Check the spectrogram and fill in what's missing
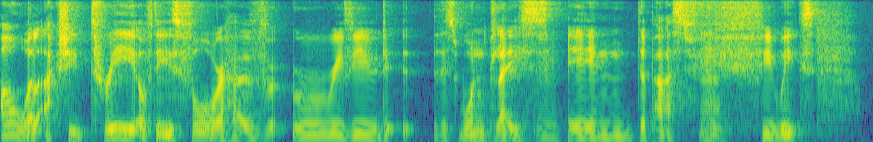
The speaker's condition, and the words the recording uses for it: Stuttering. So if you're a covert stammer, you will use a lot of tricks to appear to be fluent.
